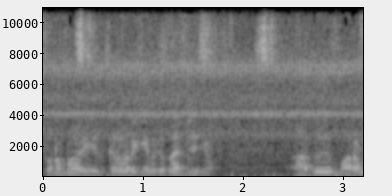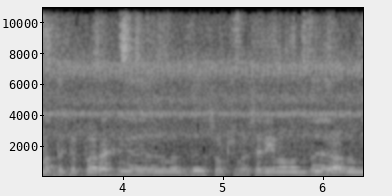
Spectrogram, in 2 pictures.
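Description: A man speaking Tamil in a slow, measured voice, with a short pause about two seconds in. Faint high chirps repeat in the background about twice a second.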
